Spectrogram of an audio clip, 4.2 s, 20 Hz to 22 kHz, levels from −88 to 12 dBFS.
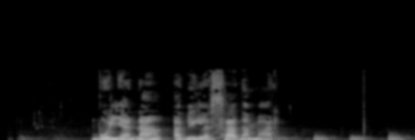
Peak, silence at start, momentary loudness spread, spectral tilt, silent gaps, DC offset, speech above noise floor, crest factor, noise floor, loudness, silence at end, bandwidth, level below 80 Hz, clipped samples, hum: -6 dBFS; 0.9 s; 24 LU; -5.5 dB/octave; none; under 0.1%; 42 dB; 22 dB; -65 dBFS; -24 LUFS; 0.1 s; 11.5 kHz; -70 dBFS; under 0.1%; none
